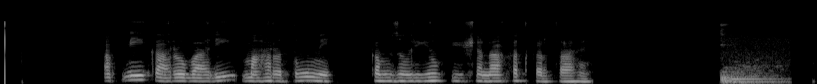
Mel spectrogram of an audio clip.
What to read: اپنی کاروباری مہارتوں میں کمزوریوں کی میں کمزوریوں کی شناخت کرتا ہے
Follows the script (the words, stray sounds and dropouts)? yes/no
no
